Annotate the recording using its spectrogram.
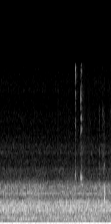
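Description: Steady background hiss with a low hum, the room tone of a meeting's audio, with a couple of faint clicks about a second and a half in.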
